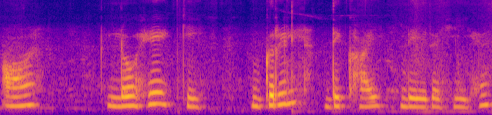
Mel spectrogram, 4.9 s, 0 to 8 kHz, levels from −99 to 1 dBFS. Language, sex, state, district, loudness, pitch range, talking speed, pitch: Hindi, female, Chhattisgarh, Sukma, -21 LUFS, 220-265 Hz, 100 wpm, 240 Hz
